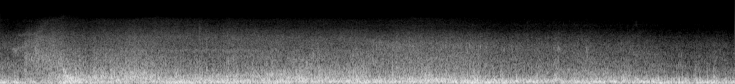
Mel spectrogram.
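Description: Wind buffeting the camera's microphone during a descent under an open parachute canopy: a steady, loud, low rush.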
